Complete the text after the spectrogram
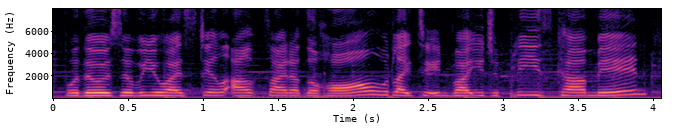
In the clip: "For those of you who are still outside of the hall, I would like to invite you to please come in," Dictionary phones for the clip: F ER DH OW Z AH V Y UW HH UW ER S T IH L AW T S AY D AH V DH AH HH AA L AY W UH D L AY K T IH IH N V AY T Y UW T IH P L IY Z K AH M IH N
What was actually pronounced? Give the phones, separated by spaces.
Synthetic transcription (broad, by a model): F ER DH OW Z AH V Y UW HH UW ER S T IH L AW T S AY D AH V DH AH HH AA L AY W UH D L AY K T IH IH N V AY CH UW T IH P L IY Z K AH M IH N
